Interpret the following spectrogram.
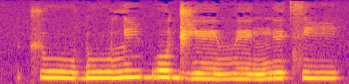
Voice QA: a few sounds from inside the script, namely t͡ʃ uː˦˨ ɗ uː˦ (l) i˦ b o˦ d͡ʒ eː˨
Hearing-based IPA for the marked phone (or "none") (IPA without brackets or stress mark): l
